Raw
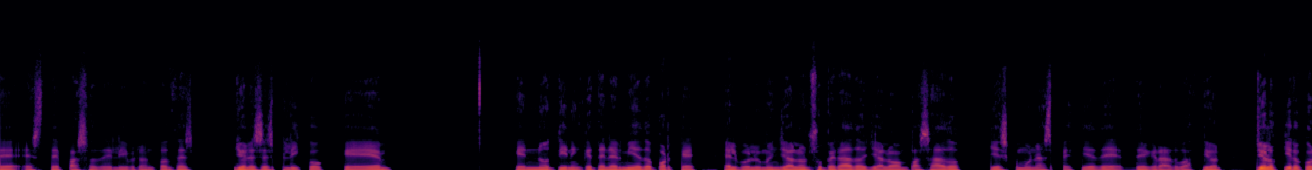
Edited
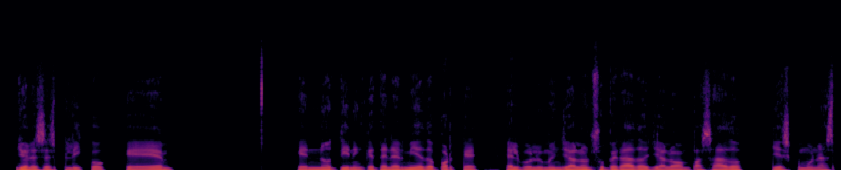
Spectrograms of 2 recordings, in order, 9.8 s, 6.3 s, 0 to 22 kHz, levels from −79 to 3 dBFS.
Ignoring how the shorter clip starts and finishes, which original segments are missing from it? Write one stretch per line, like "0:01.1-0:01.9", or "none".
none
